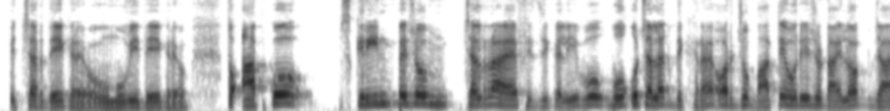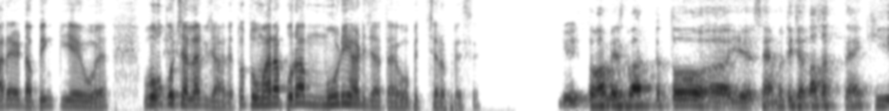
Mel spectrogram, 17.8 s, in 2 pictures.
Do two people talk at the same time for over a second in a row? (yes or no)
no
